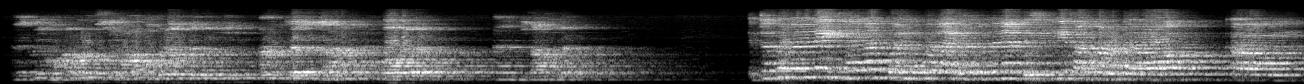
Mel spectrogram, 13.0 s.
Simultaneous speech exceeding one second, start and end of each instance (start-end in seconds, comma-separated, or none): none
